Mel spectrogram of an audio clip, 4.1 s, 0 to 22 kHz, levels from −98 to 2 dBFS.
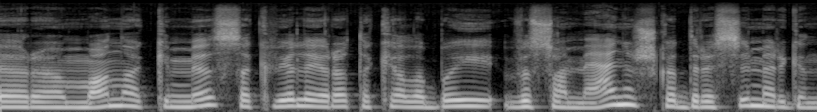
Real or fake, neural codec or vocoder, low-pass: real; none; 19.8 kHz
